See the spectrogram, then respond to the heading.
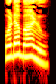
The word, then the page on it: ಓಡುಬಿಲ: ōḍubila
